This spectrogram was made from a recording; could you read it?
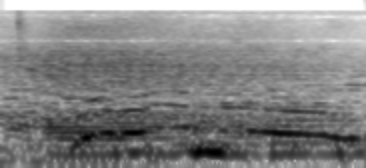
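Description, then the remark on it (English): Engines rumble steadily as cars and ATVs drive past on a road next to beach bars in Puerto Viejo, a low chugging drone that swells and fades slightly over a few seconds with no voices. “Puerto Viejo, cars and ATVs chug along roads next to beach bars.”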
